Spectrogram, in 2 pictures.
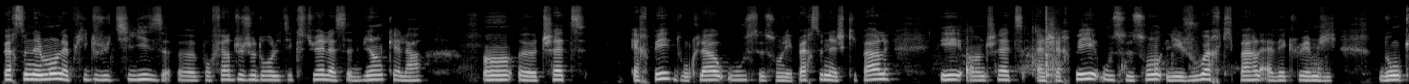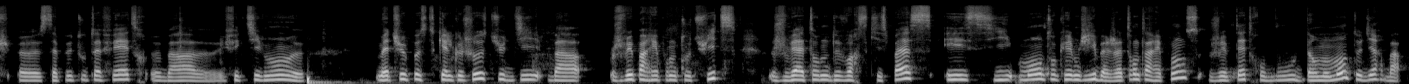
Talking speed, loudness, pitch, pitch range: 215 wpm, -22 LUFS, 210 Hz, 190-225 Hz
